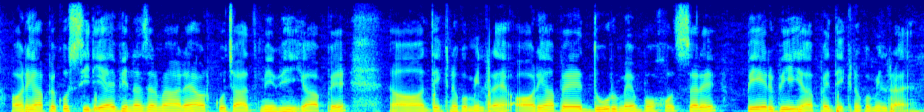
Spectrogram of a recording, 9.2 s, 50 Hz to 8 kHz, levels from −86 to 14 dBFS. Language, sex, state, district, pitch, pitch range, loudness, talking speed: Hindi, male, Bihar, Sitamarhi, 130 Hz, 115-140 Hz, -21 LUFS, 255 wpm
